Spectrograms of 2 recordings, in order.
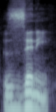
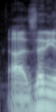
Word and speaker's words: Zinni: First, brother, it is Zinni. Zinni is the pronunciation of his name.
